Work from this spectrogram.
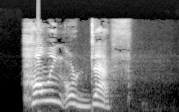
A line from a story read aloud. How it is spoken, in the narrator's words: they proclaimed rather harshly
